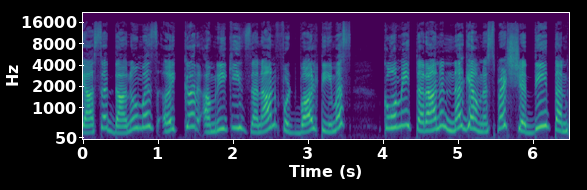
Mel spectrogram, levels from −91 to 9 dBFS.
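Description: No technical faults can be heard anywhere in the speech. Nothing in it breaks, drops out or shifts at any point.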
